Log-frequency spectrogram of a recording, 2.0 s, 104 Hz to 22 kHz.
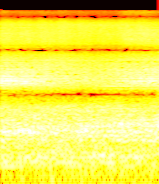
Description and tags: convoluted back to back loop 60 bpm 2g
This is loop 15 in a series of 40 loops that belong together. They all have a deep dubspace feel at 60 bpm and belong to the "Convoloops pack 01 - back to back dubspace 60 bpm" sample pack. They all have the same name: "convoluted back to back loop 60 bpm"
with a number and letter suffix (1a till 5h). Each group with the same
number but with different letters are based on the same sounds and
feel. The most rhythmic ones are these with suffix a till d and these
with e till h are more effects. They were created using the microtonik VSTi.
I took the back to back preset and convoluted it with some variations
of itself. After this process I added some more convolution with
another SIR, a resonator effect from MHC, and some more character with (you never guess it) the excellent Character plugin from my TC powercore firewire. All this was done within Cubase SX.
After that I mastered these loops within Wavelab using several plugins:
fades, equalising, multiband compressing, limiting & dither.
60-bpm, dubspace, space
